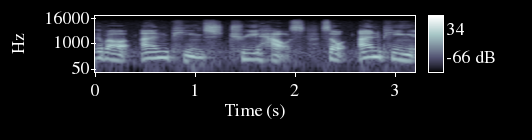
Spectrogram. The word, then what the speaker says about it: Anping: So Anping is like a very Taiwanese way to pronounce this word. If I was reading it as an American, I would probably say Anping.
